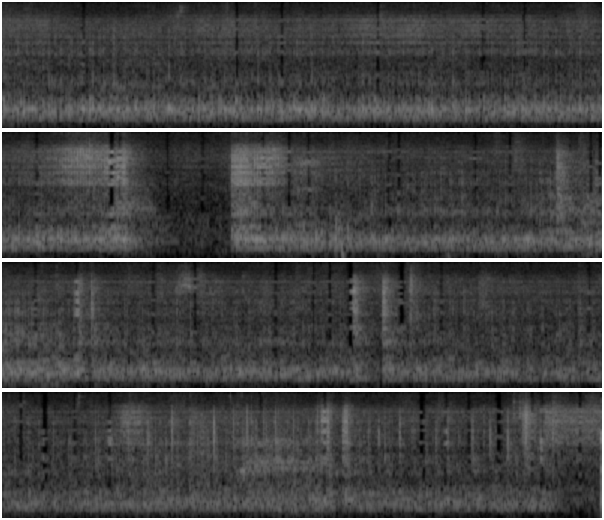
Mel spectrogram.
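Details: Early recruitment of motor unit potentials on needle EMG.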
